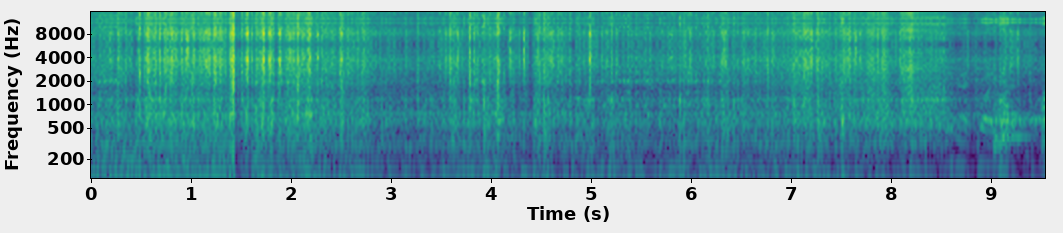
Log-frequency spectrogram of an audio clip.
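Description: Bike tyres crunch over a dirt trail.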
